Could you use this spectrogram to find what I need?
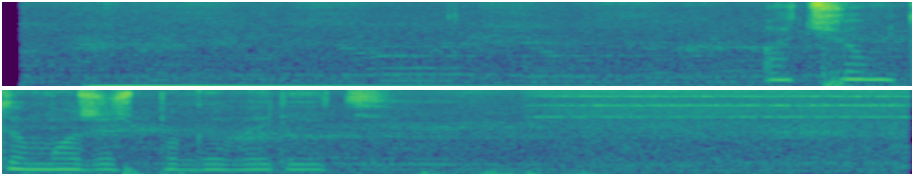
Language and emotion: Russian, sad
